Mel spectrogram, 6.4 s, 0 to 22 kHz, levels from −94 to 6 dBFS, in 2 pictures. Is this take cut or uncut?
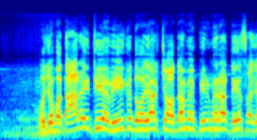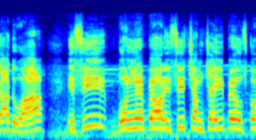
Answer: uncut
